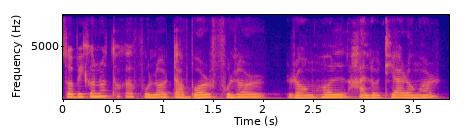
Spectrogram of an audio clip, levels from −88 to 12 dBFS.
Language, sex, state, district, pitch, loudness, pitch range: Assamese, female, Assam, Kamrup Metropolitan, 225 Hz, -15 LUFS, 215-250 Hz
